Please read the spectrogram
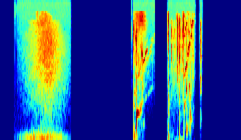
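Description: Faint sound effects of an animated logo intro: a soft low whoosh, then about a second later a quick pop with a falling pitch, followed by a second short pop just before the end.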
